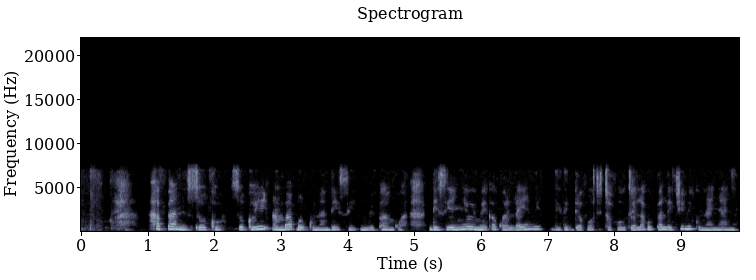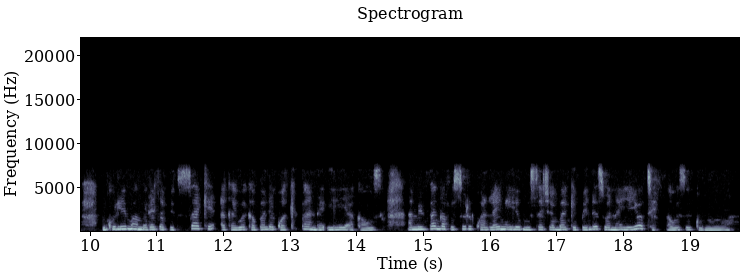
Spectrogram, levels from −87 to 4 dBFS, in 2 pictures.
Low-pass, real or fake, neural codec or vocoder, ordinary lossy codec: 7.2 kHz; real; none; Opus, 32 kbps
